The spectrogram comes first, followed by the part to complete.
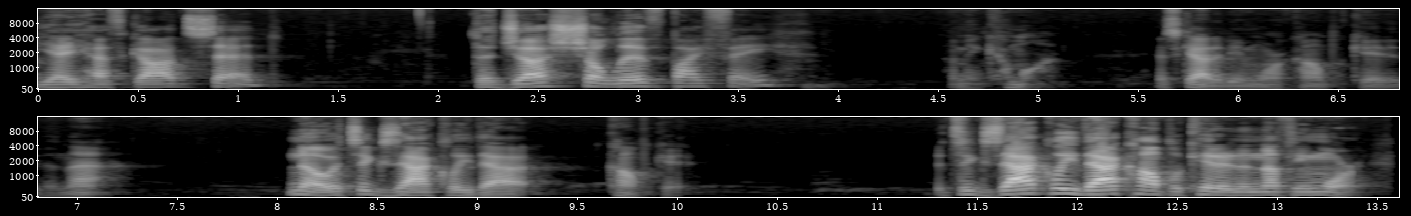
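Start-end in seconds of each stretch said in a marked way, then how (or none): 0.0-7.2 quieter, whispery serpent voice. Speaker voicing the serpent questioning what God said, whispery serpent voice. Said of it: "the whispery voice of the serpent says".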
